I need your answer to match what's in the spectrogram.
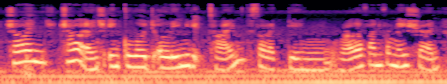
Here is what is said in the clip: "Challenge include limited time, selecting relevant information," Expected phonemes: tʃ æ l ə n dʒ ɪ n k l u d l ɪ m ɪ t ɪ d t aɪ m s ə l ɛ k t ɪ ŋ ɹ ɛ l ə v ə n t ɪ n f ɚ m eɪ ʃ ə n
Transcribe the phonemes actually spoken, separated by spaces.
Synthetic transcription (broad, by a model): tʃ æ l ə n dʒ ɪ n k l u d l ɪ m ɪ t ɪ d t aɪ m s ə l ɛ k t ɪ ŋ ɹ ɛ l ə f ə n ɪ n f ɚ m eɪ ʃ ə n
